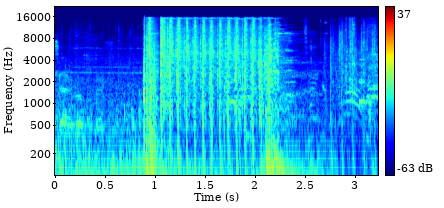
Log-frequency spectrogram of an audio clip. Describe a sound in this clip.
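Gunfire rattles in a rapid burst.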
